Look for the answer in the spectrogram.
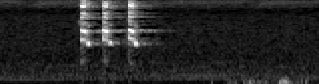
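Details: A White-naped jay that came in to feed in the Brazilian sertão gives three quick, harsh, grating notes in under half a second, followed by a couple of soft low thumps.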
